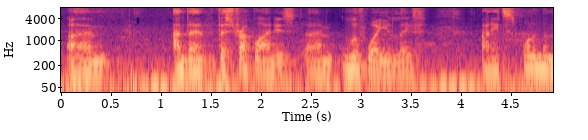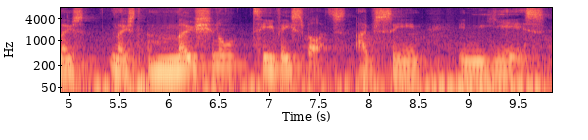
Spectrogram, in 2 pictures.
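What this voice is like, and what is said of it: Liverpool Merseyside accent. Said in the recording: “this stupid accent. You probably know that's where I've been dragged from ... Radio Merseyside”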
